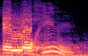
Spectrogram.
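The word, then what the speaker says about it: Elohim (אלהים): Y dioses se dice Elohim. La terminación him es el plural masculino en el idioma hebreo.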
